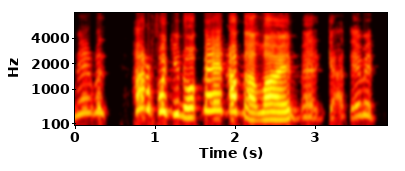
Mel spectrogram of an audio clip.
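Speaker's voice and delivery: very high, aggrieved, indignant protest. Speaker recalls answering the judge yelling on the show, retelling an annoyed protest. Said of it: "I'd be like".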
